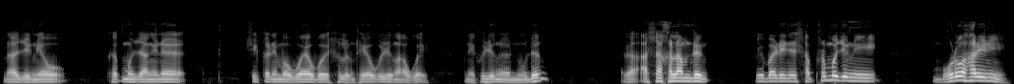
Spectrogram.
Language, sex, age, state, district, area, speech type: Bodo, male, 60+, Assam, Baksa, rural, spontaneous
